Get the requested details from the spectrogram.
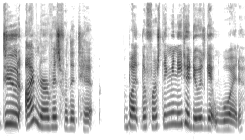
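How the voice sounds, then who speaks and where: A woman's voice: high-pitched, lively intonation, a little slow, darkish tone, no room sound. A young girl hosting a casual gameplay video, chatting with a friend and talking to viewers as "guys", giggly and chatty. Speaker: gaming channel host.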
